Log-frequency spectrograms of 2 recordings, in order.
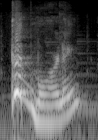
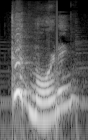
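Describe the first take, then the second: First: The greeting sounds bright and cheerful. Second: The same.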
